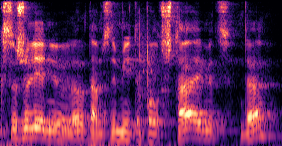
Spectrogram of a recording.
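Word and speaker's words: Stamets: И вот, к сожалению, там знаменитый Пол Штаймец, да, у нас он в русскоязычной традиции как Стеймец, да, но это все-таки немец, там, так или иначе, этнический, вот, поэтому правильно его произносить Штаймец, Пол Штаймец.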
